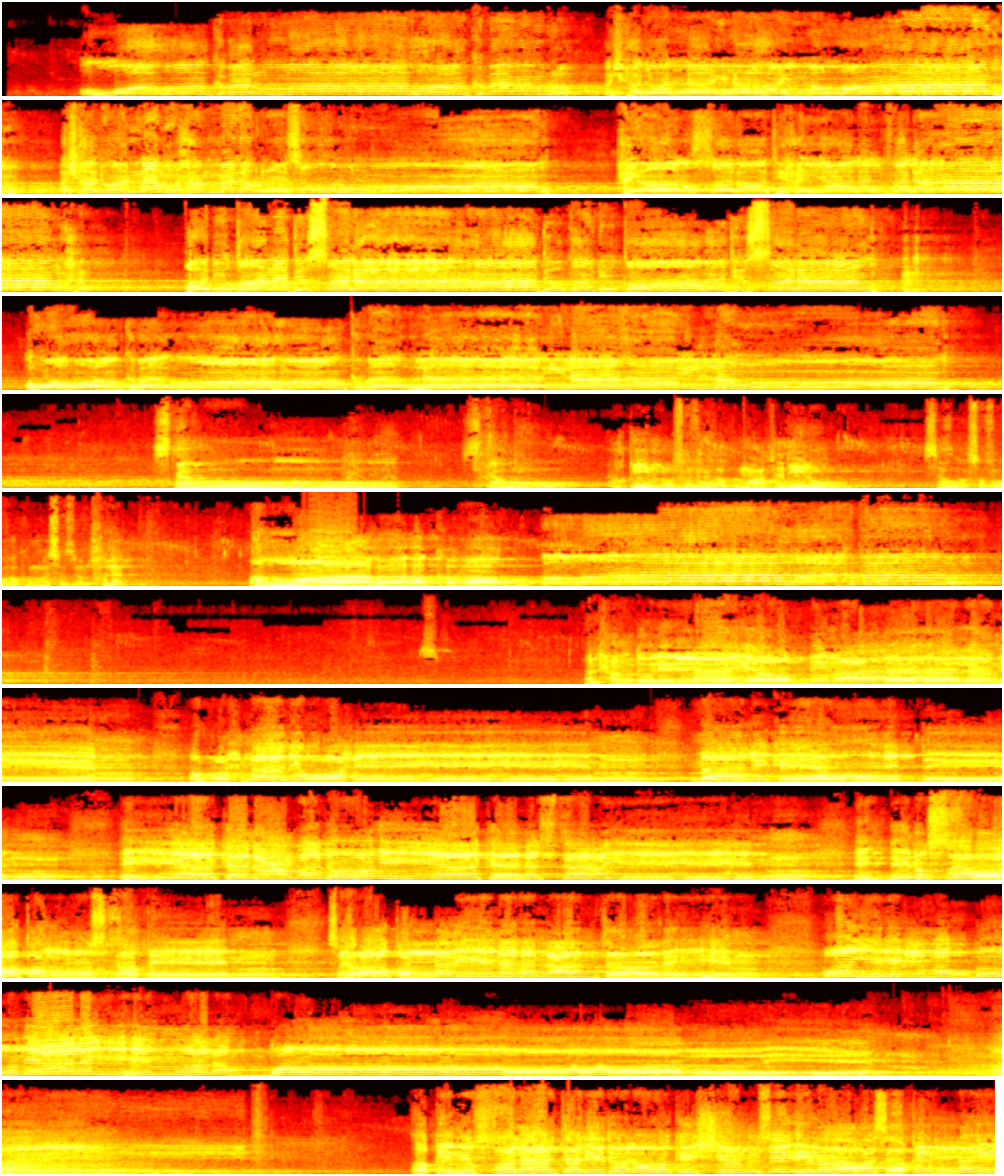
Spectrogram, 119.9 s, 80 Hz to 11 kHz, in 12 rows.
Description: صلاة المغرب 1 - 3 - 1434هـ من سورة الإسراء > 1434 🕋 > الفروض - تلاوات الحرمين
